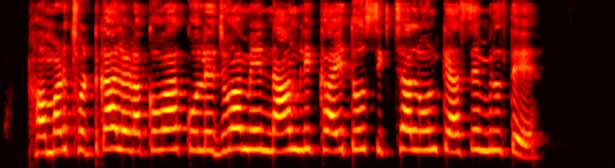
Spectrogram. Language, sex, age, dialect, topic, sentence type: Magahi, female, 18-24, Southern, banking, question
